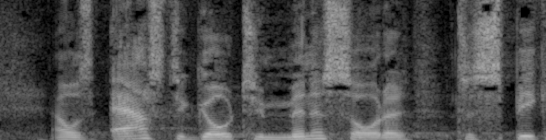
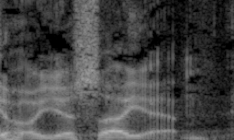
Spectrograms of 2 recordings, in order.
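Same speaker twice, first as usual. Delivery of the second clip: smug mock; 3 semitones lower, slower than usual. Smug reply to friends.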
